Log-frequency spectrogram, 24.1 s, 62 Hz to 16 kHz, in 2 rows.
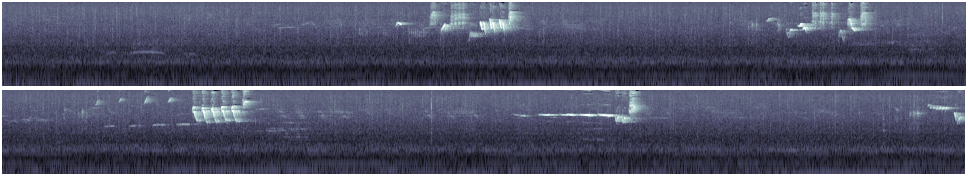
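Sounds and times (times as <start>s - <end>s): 
common nightingale singing: 3.3s - 7.3s, 9.3s - 24.0s.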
